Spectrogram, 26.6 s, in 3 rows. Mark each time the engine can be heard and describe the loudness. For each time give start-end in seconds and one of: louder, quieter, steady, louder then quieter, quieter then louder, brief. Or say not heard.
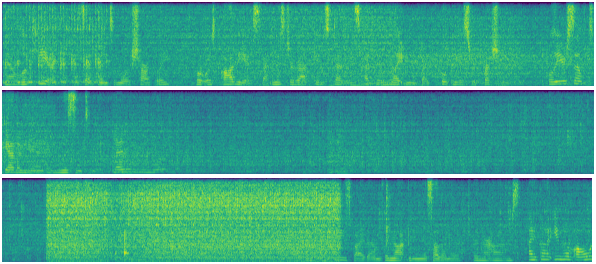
0.0-1.6 brief
18.4-22.9 steady.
